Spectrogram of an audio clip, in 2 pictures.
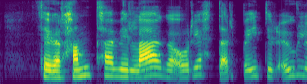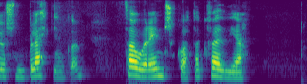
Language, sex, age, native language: Icelandic, female, 30-39, Icelandic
